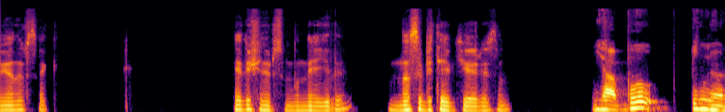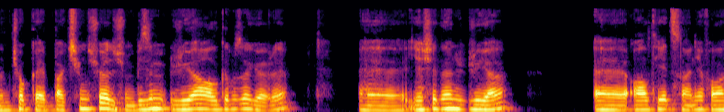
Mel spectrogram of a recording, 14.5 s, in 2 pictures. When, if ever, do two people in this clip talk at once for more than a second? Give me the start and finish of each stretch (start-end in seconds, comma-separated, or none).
none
